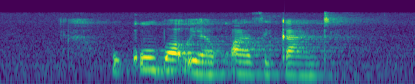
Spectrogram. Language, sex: Xhosa, female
